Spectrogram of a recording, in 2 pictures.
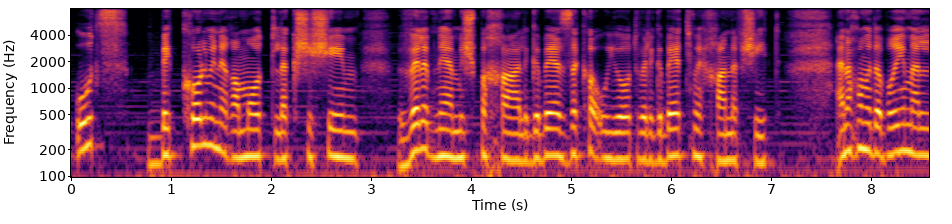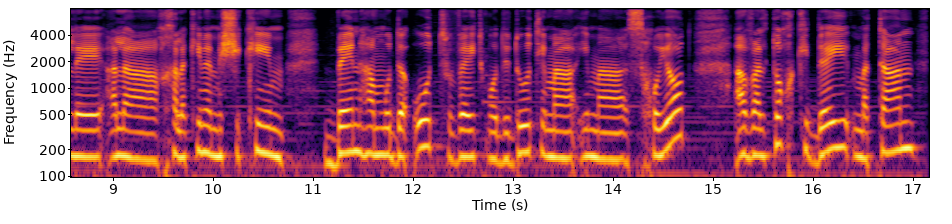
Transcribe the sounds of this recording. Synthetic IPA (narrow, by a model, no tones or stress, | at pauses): ʔut͡s | bekʰo̞lmine̞jʁamo̞tlekʃiʃimvelebne̞jhamiʃpaχale̞ɡabe̞jhazakʰaʔujo̞tveleɡabe̞jhatmiχanafʃit | ʔa̰naχnume̞dabʁimalalaχalakimhameʃikʰimbe̞jnɦamudaʔutveait̪mo̞dedutimaimasχujo̞tʔavalto̞χkede̞jmatan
